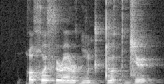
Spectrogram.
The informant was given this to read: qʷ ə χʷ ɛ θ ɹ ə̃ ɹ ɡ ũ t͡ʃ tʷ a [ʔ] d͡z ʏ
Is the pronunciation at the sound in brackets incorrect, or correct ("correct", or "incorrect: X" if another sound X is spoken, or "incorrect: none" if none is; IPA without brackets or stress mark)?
incorrect: k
